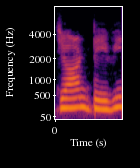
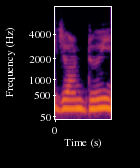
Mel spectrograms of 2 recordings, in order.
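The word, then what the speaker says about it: John Dewey: pronounce एशन की थी यह जॉन डेवी नहीं है यह जॉन डई है कि नजर में मशती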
